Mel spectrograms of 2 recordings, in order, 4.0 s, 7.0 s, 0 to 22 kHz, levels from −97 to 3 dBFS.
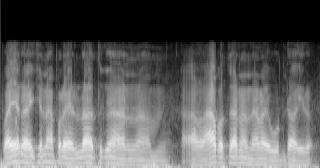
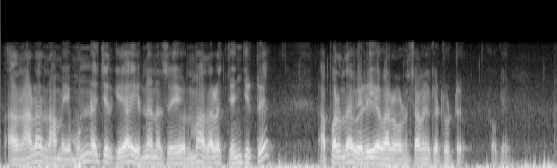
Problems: none marked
